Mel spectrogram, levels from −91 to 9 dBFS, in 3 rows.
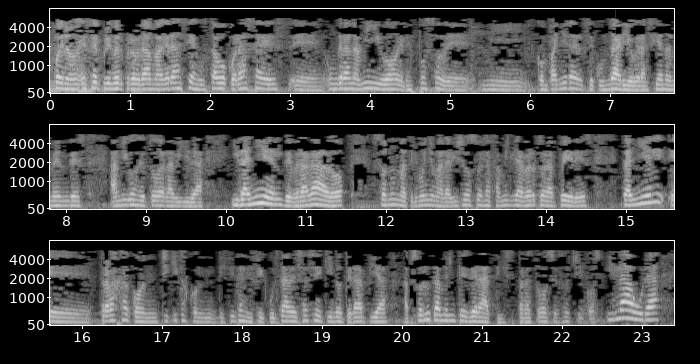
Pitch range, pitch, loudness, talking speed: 150-185 Hz, 165 Hz, -17 LUFS, 150 wpm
